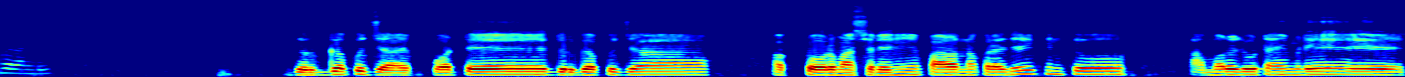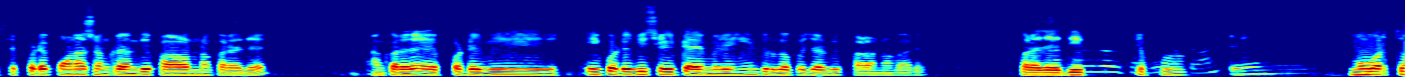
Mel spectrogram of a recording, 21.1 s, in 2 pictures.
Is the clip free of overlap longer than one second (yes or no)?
no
